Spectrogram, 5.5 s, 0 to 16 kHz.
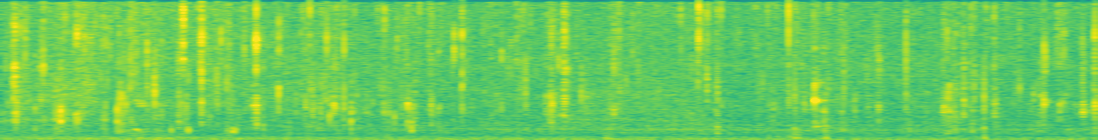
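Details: Four 8-week-old kittens, Racecar, Pip, Hannah and Tunanut, crunch and slurp canned cat food and kitten kibble indoors; a steady, quiet patter of fine crackling chews and clicks runs throughout over a low room hum.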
